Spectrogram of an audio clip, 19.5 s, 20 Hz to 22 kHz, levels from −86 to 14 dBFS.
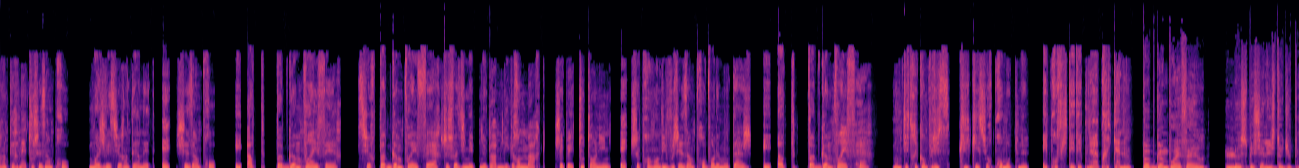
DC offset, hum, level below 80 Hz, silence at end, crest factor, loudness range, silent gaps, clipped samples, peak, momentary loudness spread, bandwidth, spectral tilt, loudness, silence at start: under 0.1%; none; -48 dBFS; 0 s; 14 dB; 2 LU; none; under 0.1%; -8 dBFS; 6 LU; 18 kHz; -4 dB/octave; -22 LUFS; 0 s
